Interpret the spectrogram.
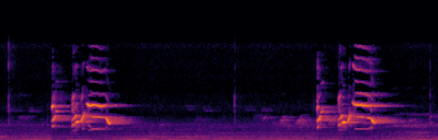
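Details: Moroccan European goldfinch in mkhanter song: two bright twittering phrases of quick, slurred high notes about two and a half seconds apart, a low hum in the background.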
